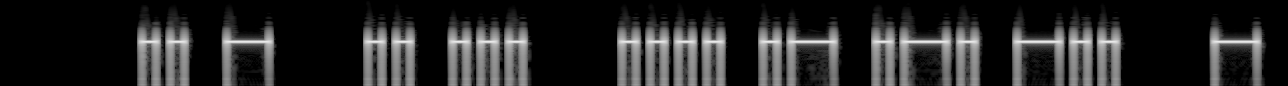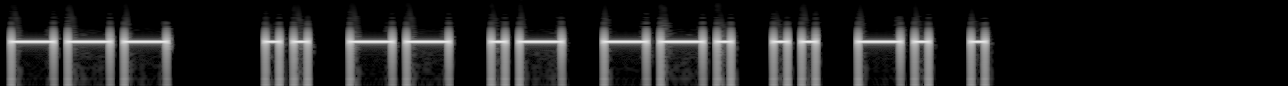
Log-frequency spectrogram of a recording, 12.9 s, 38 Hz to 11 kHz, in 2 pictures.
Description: Morse code, heard as a keyed tone, about 17 wpm, 700 Hz. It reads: IT IS HARD TO IMAGINE
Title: Sets of 5 Words Encore2 17wpm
